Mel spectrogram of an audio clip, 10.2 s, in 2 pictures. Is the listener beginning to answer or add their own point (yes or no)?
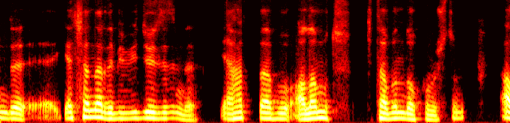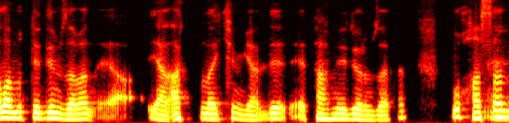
no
